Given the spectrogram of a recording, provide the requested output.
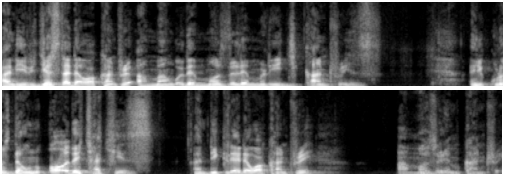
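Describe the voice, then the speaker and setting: Lively intonation marks this man's fairly high voice, which carries vocal fry. He keeps a moderate pace with big swings in loudness. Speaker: visiting pastor and missionary. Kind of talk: sermon. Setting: church.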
